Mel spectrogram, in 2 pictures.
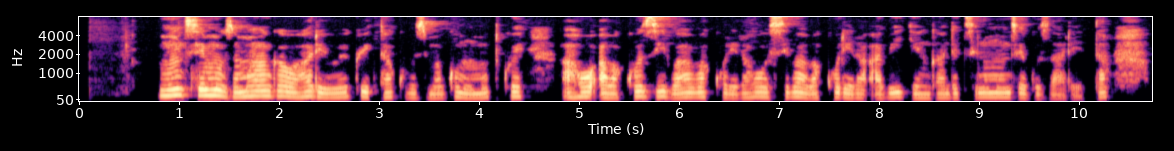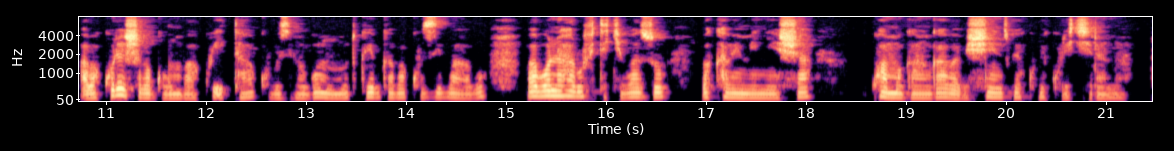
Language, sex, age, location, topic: Kinyarwanda, female, 25-35, Kigali, health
